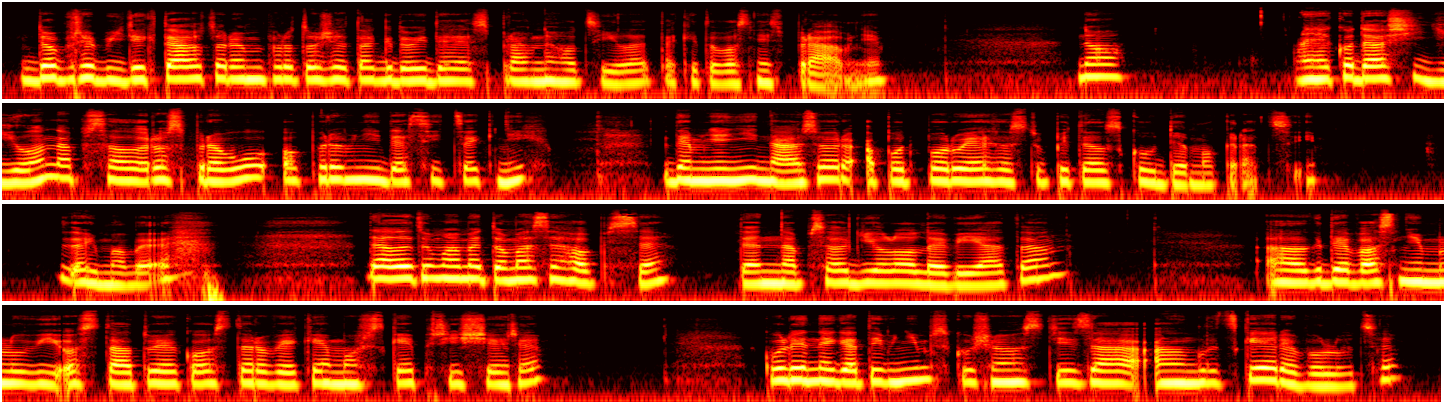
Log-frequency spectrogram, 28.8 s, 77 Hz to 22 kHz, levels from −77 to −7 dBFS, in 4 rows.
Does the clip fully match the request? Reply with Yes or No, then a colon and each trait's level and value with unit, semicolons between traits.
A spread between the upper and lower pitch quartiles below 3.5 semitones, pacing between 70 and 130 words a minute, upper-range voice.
Yes: narrow, 2.4 semitones; average, 120 wpm; high, 235 Hz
